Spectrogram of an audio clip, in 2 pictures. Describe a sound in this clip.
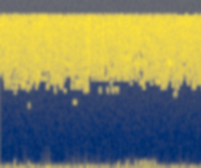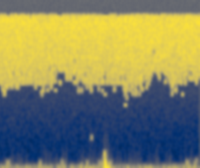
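A paper sheet rustles in a hand.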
